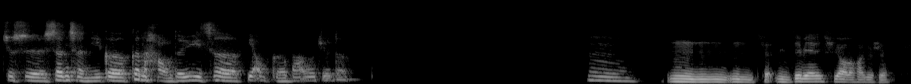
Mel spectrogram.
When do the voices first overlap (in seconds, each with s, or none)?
none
